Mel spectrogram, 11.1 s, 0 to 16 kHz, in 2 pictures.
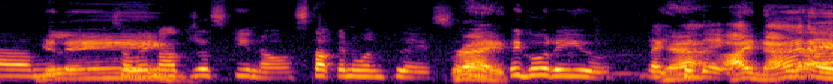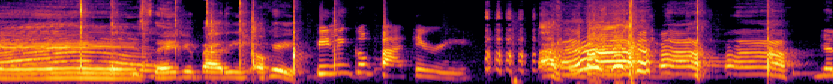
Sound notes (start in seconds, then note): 6.0 claps; 8.8 laughs, claps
